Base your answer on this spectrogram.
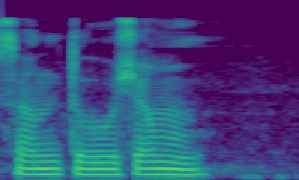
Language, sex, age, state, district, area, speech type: Telugu, male, 18-30, Telangana, Nalgonda, urban, read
